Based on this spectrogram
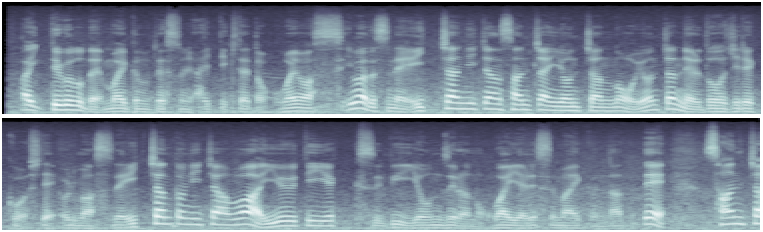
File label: BOYAMIC Mic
